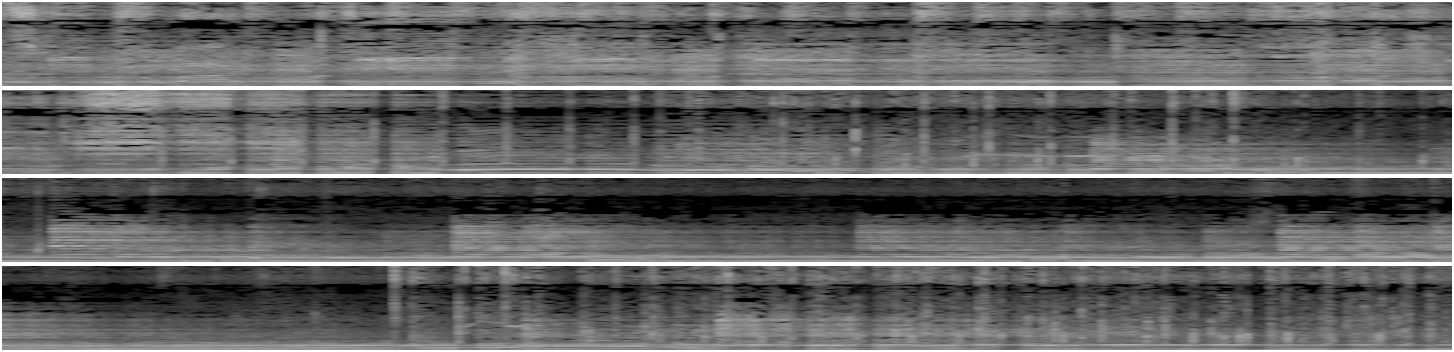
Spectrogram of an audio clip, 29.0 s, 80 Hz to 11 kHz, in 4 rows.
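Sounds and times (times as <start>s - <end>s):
electric guitar chords: 0.0s - 29.0s
live rock band: 0.0s - 29.0s.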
